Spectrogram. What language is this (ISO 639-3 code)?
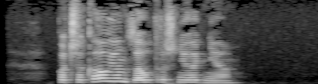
bel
